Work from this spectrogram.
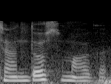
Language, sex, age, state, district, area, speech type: Tamil, female, 30-45, Tamil Nadu, Tirupattur, rural, read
